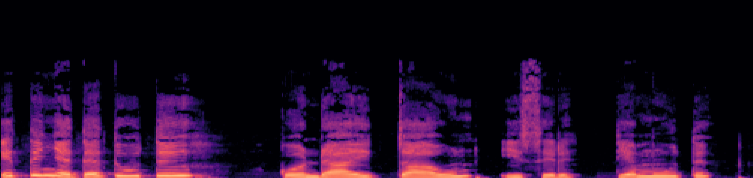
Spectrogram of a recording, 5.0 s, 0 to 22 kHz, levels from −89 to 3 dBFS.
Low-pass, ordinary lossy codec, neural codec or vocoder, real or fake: 14.4 kHz; MP3, 64 kbps; none; real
